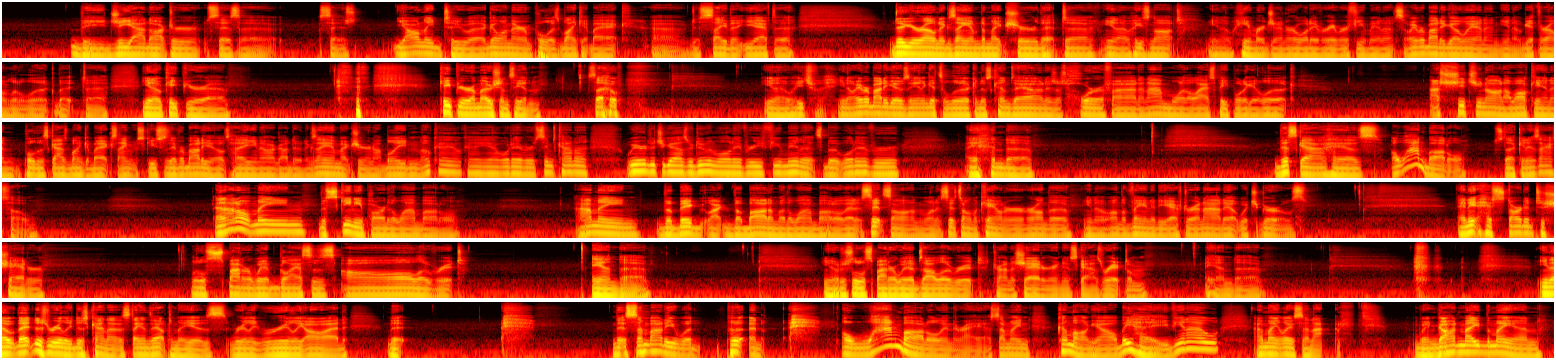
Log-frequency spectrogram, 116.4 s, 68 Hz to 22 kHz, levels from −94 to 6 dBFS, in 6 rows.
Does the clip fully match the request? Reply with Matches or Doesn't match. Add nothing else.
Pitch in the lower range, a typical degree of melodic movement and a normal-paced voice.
Matches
